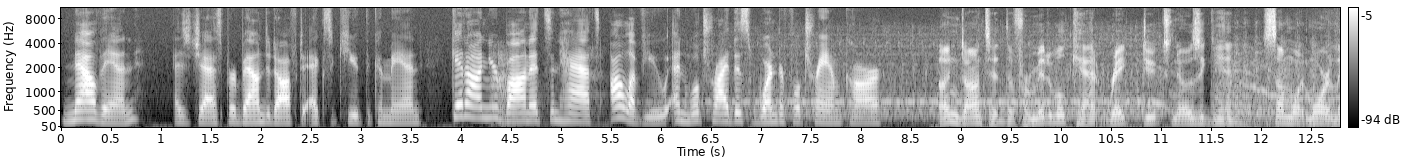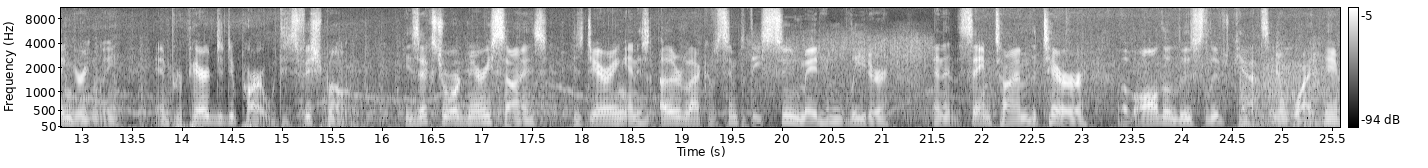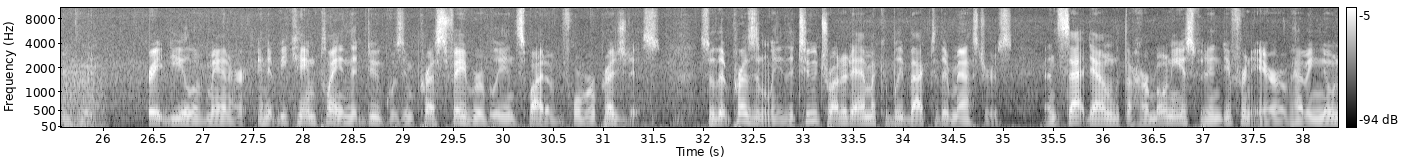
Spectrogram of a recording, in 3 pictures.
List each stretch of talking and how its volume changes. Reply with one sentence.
The talking can be heard from 0.0 to 38.3 s, at a steady volume.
